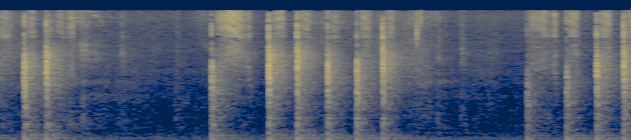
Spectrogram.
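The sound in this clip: Someone writes out an equation in quick bursts of short, sharp scratching strokes with pauses between them. The strokes are fairly faint and no one speaks.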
